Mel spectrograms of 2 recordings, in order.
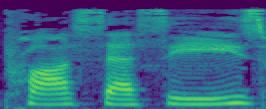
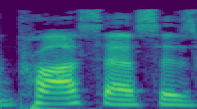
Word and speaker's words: processes: Tom, when you read the article, you said processes with an E, a long E sound. I did. But you'll also hear processes, which you just did as well. So they're both correct.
